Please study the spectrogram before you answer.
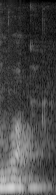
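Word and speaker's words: walk: देखिए लेस हो गया, और एल के में एल जो है साइलेंट है तो वॉक।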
